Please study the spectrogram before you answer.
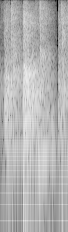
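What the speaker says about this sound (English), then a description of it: "So we applaud the men who are with us on this journey." An audience claps briefly, giving a short burst of close applause.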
